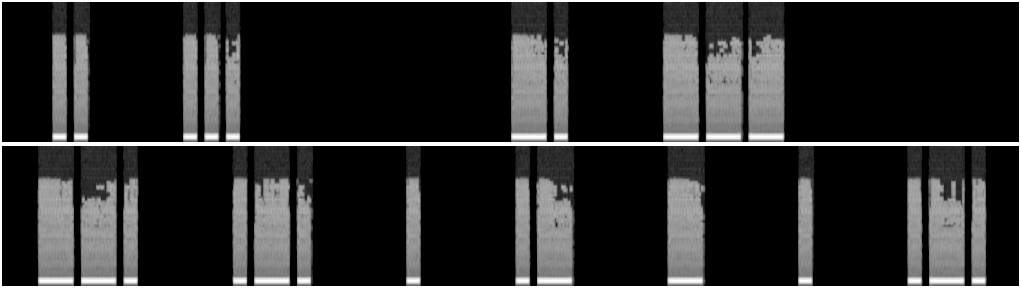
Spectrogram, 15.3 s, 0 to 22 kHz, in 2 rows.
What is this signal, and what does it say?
Morse code, heard as a keyed tone, about 15 wpm, spaced as for 8 wpm, 1000 Hz. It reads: IS NO GREATER
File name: qotdfiles / 8wpm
